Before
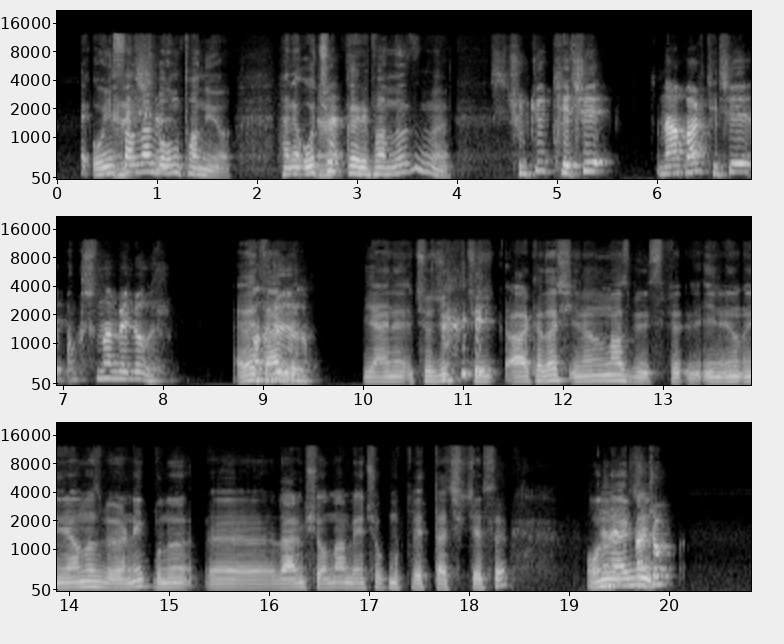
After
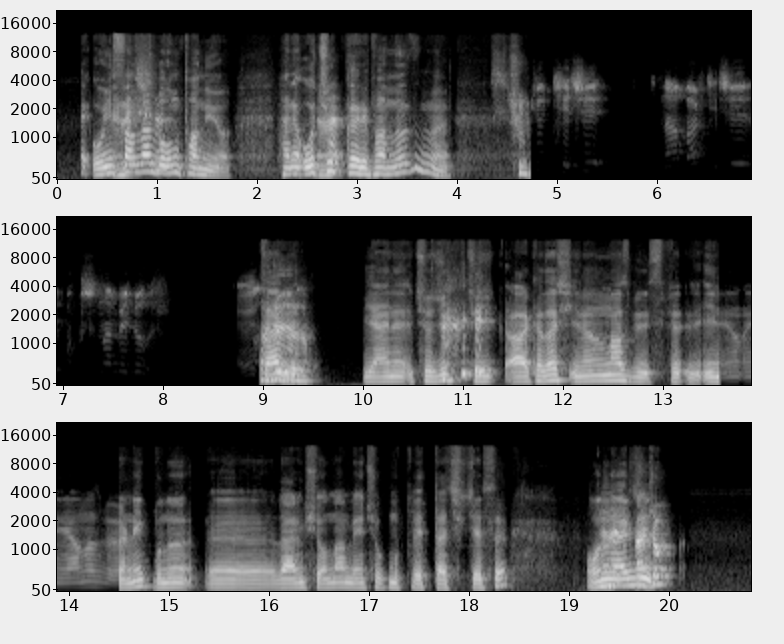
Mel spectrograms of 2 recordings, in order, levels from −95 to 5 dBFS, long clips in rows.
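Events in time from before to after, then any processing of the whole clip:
4.72–8.97 Butterworth band-pass 3700 Hz, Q 3.9
13.55–14.5 ladder band-pass 1300 Hz, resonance 20%
15.3–17.37 bell 1200 Hz -8.5 dB 0.53 oct
whole clip: bell 8100 Hz -5.5 dB 1.6 oct; gain +3.5 dB

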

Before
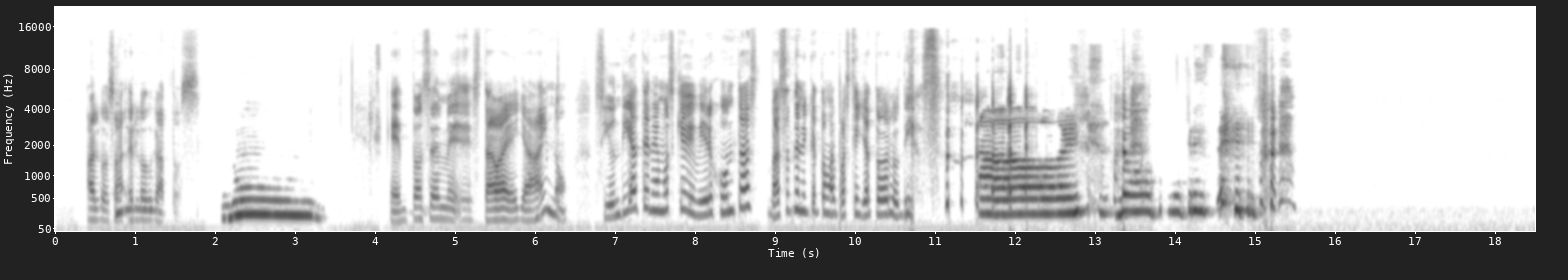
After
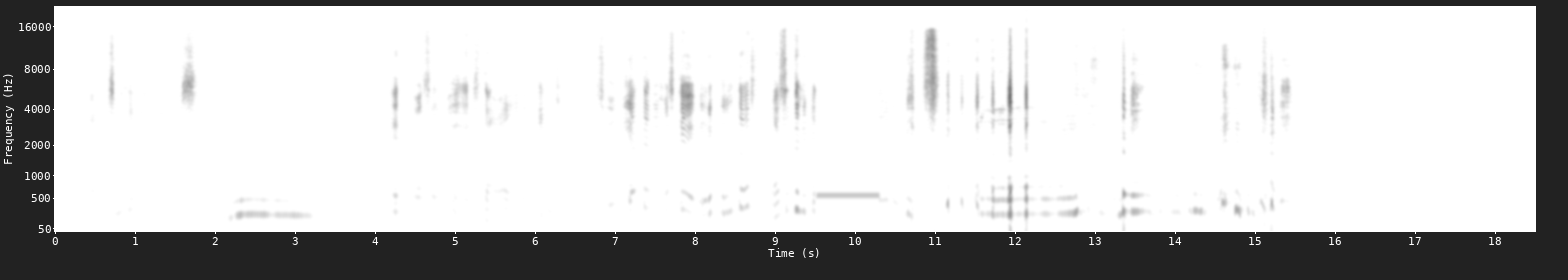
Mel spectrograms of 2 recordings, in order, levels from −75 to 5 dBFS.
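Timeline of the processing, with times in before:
6.24–8.09 HPF 420 Hz 24 dB/oct
9.51–10.3 bleep 555 Hz -16 dBFS
whole clip: Chebyshev band-stop 490–3200 Hz, order 2; resonant high shelf 3700 Hz +14 dB, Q 1.5; upward expander 2.5:1, over -26 dBFS; gain -10.5 dB

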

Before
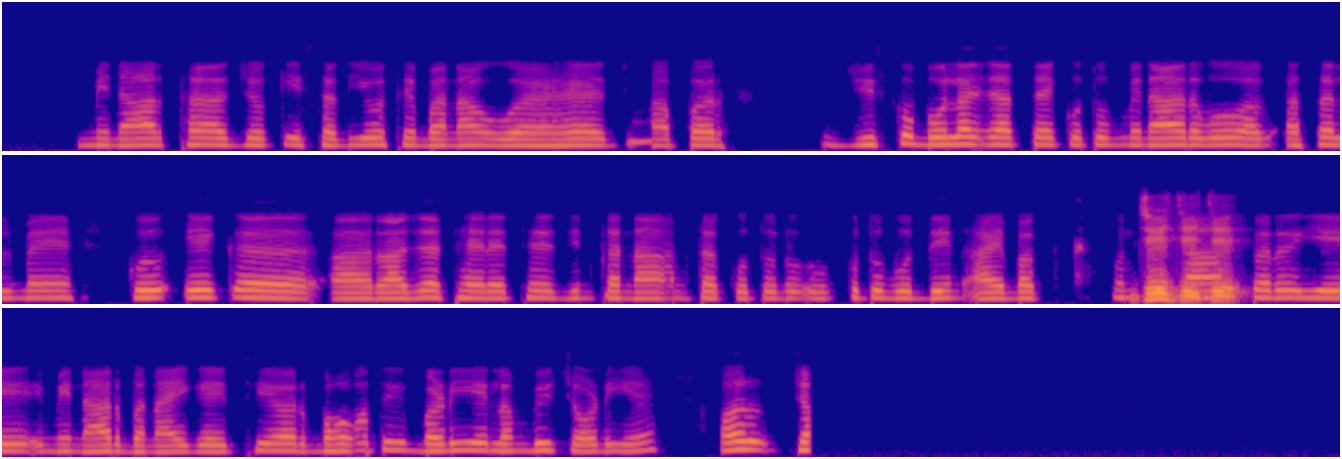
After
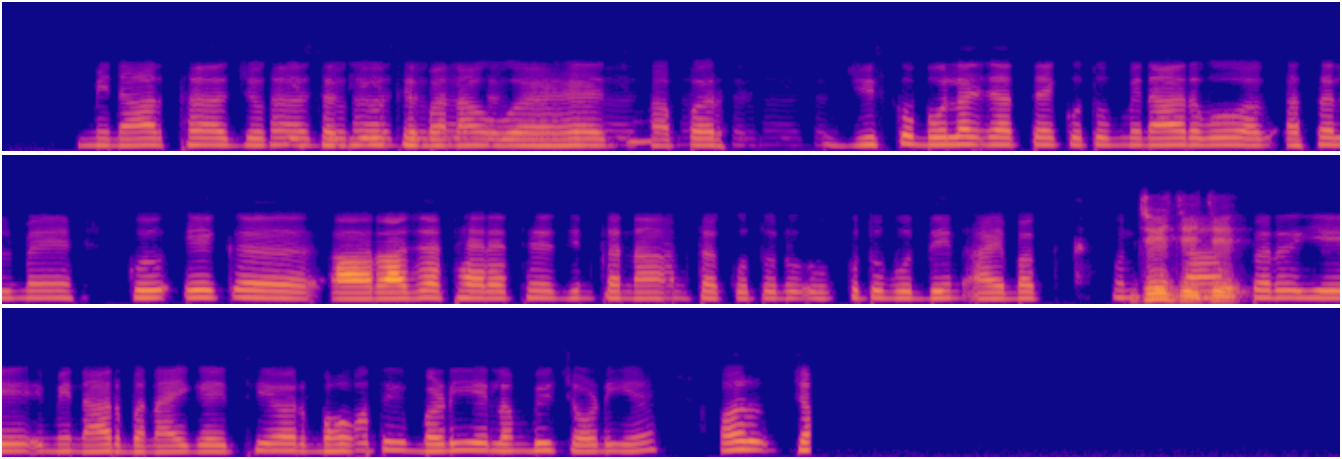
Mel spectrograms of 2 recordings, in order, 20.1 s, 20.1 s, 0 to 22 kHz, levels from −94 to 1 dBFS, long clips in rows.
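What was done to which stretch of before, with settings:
0.92–1.74 echo throw 0.41 s, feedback 55%, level -4 dB
8.36–9.32 band shelf 880 Hz +15 dB 1 oct

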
